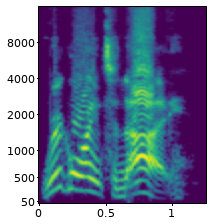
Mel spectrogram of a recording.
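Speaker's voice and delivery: normal talking voice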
